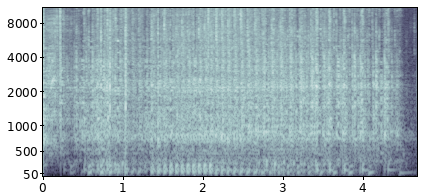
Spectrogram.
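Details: Greyhound 11 HP Lifan Honda-clone single-cylinder after carburetor clean and enlarged main and low-speed jets, key start: catches quickly, quick even thump, then shut off; runs healthy.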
